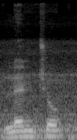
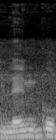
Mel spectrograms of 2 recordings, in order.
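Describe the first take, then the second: First: The middle consonant is a 'ch' sound. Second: The middle consonant is a 'k' sound. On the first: "I think दोनों ठीक है" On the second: "कई बार उसको लेंको pronounce किया गया है"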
